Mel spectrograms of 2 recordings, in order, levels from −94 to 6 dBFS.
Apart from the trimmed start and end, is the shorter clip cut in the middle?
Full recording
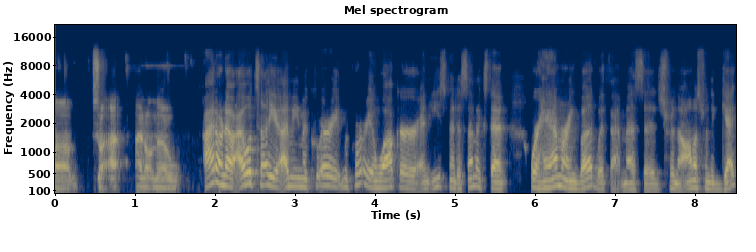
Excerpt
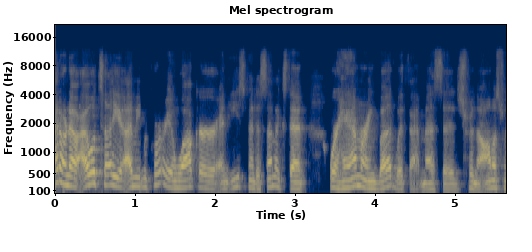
yes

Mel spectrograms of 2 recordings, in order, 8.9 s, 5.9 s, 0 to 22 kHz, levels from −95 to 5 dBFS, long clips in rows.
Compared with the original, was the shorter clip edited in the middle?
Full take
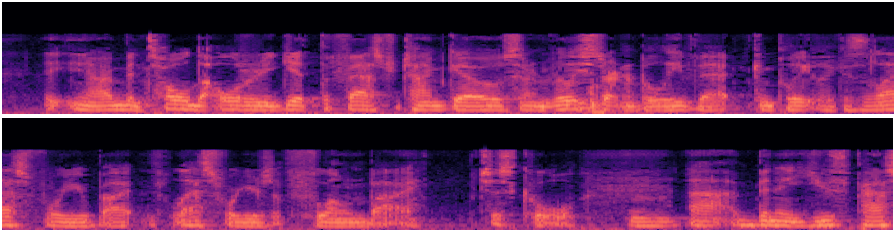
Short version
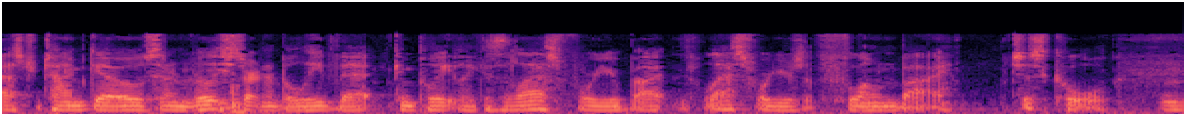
no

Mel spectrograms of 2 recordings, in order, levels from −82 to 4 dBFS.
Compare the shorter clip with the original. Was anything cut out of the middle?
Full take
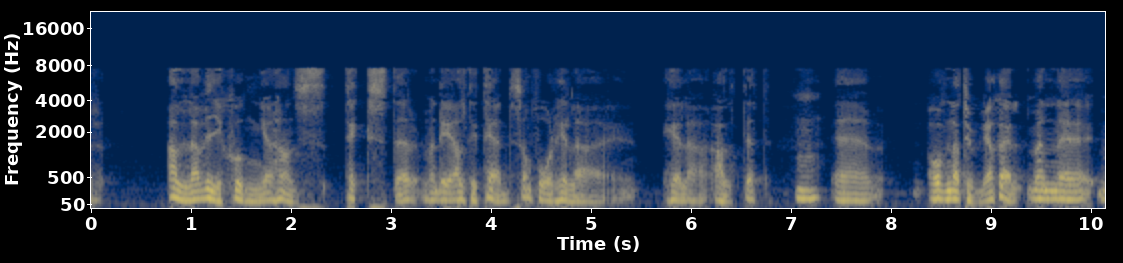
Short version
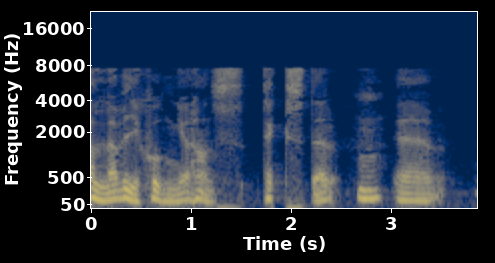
yes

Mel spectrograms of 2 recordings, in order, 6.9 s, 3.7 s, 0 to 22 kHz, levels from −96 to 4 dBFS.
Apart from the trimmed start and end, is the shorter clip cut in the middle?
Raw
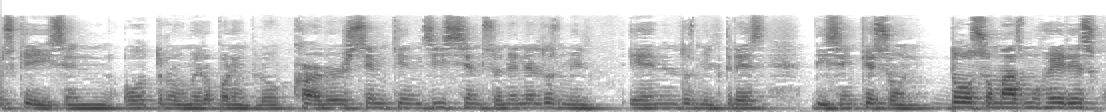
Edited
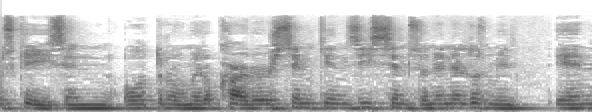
yes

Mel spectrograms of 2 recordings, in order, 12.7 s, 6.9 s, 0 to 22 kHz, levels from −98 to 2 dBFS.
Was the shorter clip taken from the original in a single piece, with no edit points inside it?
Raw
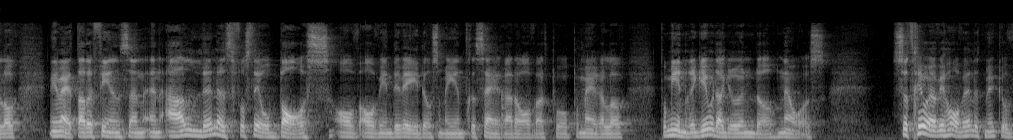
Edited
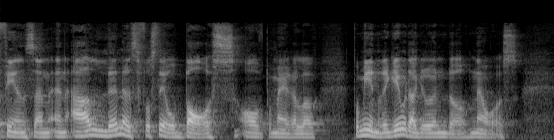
no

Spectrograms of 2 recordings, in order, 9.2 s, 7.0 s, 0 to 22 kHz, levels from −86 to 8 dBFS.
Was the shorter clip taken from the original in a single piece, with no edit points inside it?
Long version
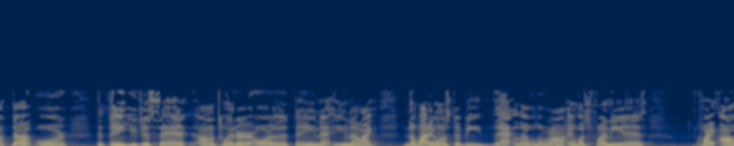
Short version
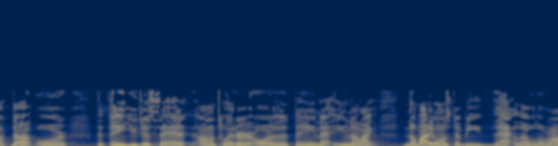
yes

